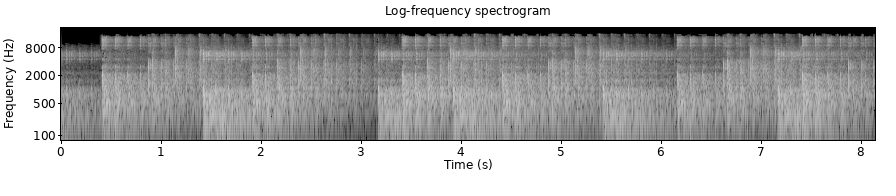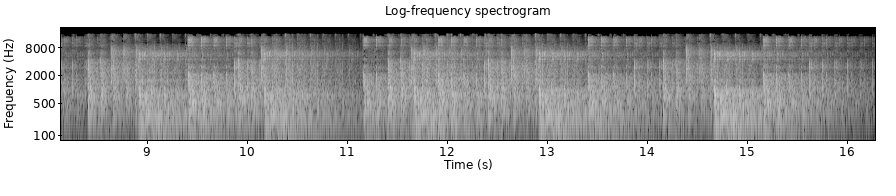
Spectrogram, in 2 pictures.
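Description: A rhythmic percussive audio sample played back dry from a browser Tone.js player, with the reverb not yet applied. Sharp strikes come about once a second, each fading before the next.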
